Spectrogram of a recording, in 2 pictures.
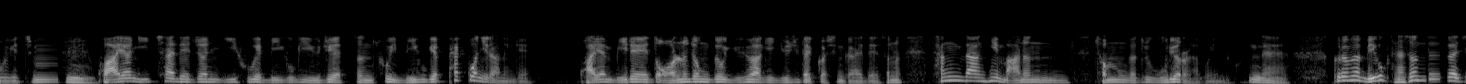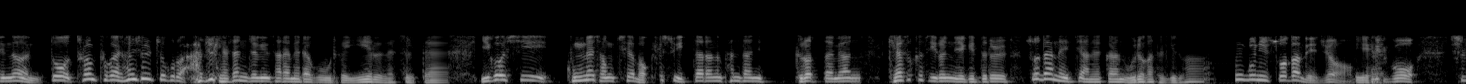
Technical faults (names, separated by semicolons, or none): iLBC codec; lost iLBC frames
